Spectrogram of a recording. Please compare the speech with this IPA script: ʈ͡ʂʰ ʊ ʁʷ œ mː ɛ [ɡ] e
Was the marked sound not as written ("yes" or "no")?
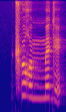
no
